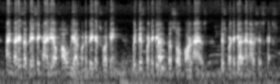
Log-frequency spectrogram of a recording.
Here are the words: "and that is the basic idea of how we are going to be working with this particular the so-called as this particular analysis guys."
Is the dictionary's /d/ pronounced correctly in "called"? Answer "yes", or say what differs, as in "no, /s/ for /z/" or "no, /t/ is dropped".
no, /d/ is dropped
